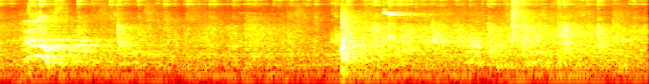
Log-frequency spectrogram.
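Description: A table tennis ball clicks back and forth off paddles and a table in an echoing room.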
